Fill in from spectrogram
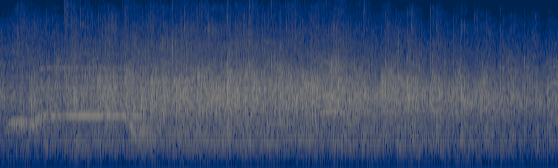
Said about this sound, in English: You see, today a couple of people are getting baptized, and it's a beautiful moment. Y'all can clap for that.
